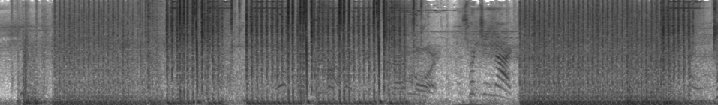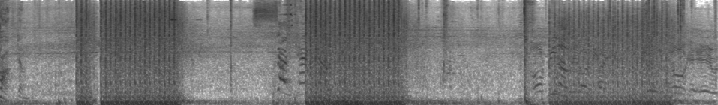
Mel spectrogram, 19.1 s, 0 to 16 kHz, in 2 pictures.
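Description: Dense, loud automatic gunfire in Call of Duty: Modern Warfare III multiplayer, with an HRM-9 submachine gun and other weapons firing in long rattling bursts and brief pauses, while a player talks over the action.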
